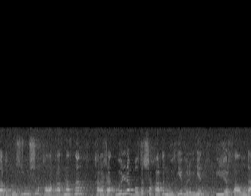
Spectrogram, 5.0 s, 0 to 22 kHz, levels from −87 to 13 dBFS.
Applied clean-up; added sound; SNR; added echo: none; Waves, surf; 15 dB; reverberation time 0.9 s.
